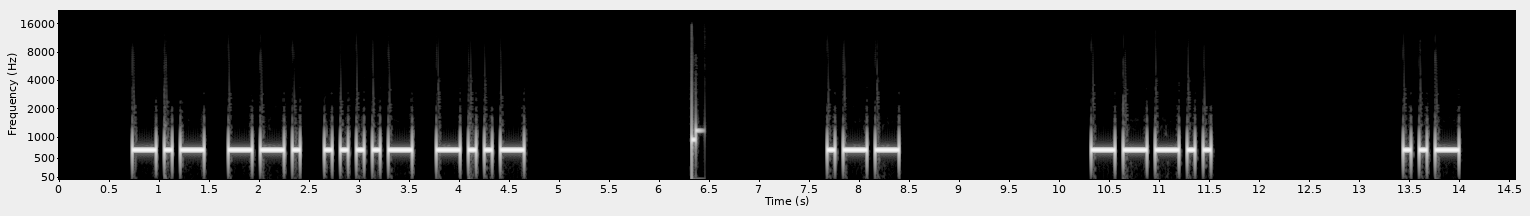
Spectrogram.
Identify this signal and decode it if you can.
Morse code, heard as a keyed tone, about 15 wpm, spaced as for 7 wpm, 700 Hz. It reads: KG4X W8U
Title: USA Call Signs - 4 Characters - 8x Character Spacing - 15wpm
